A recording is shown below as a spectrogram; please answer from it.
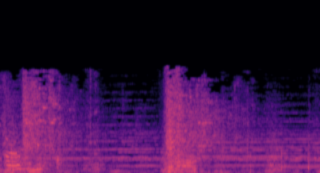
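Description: Glass bottle thrown and shattering, one loud smash about two seconds in, over a tense orchestral film score.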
